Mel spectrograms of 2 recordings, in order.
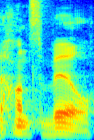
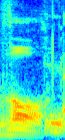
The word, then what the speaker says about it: Huntsville: I thought I said, is it pronounced Huntsville or Huntsville? And the majority of folks, 75%, I did the scientific survey here. Actually, it was 74%, raised their hand and said Huntsville, not Vull.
